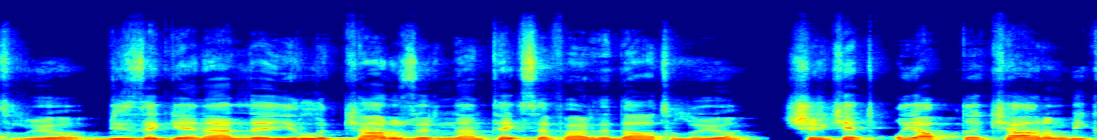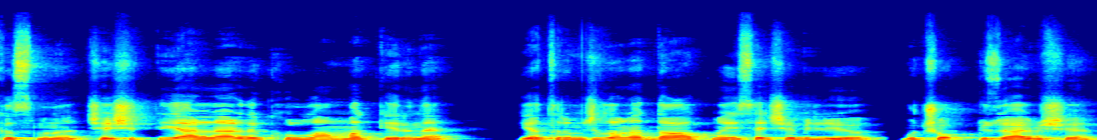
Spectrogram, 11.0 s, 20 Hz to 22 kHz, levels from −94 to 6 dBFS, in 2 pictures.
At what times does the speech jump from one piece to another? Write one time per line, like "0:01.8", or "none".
0:04.5
0:09.9

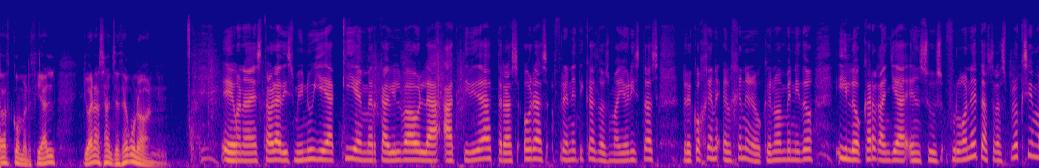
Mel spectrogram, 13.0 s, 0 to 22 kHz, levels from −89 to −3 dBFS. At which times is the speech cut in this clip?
0:02.9

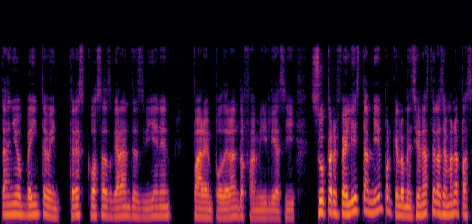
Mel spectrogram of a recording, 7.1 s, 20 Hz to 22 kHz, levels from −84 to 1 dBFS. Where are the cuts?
none

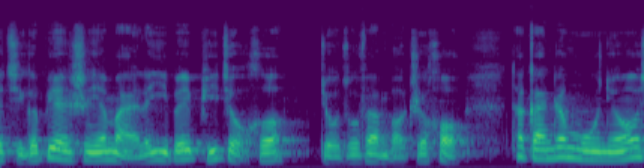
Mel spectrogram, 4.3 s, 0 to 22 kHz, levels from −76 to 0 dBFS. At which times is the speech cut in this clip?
0:02.1

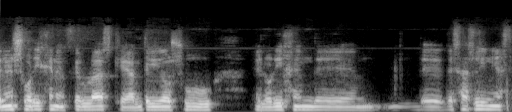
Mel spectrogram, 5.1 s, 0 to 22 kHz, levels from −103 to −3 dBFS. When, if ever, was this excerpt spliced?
none

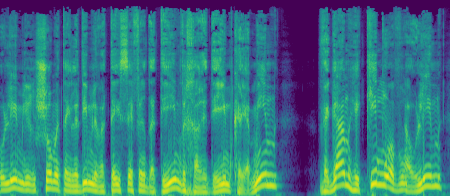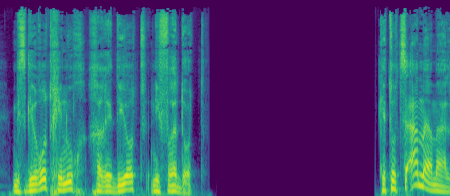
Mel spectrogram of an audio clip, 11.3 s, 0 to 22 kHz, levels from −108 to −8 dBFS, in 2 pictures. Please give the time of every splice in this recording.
0:05.0

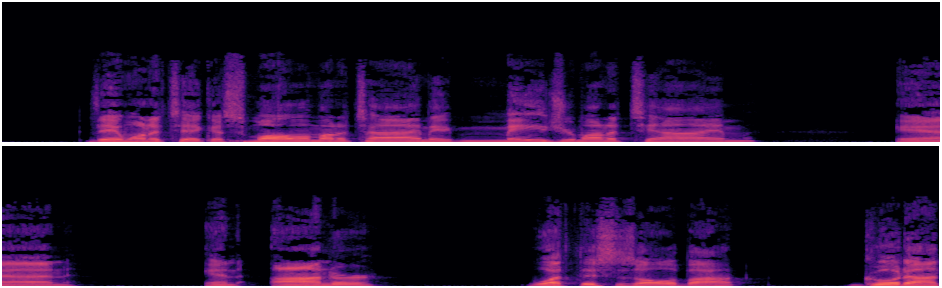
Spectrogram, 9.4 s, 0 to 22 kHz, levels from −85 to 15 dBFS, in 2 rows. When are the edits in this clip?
none

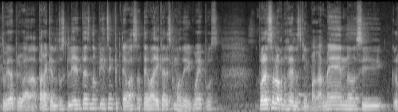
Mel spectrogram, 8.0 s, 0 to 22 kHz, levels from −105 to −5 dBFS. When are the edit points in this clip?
0:05.6

